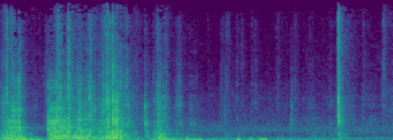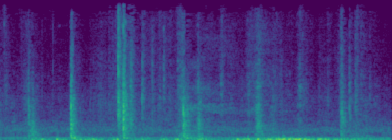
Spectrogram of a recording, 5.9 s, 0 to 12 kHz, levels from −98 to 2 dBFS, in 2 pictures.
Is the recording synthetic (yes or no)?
no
